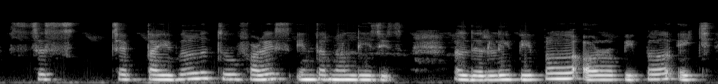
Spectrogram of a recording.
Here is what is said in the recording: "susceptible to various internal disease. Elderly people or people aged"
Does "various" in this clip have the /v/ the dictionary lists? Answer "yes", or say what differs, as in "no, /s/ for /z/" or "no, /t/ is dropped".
no, /f/ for /v/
